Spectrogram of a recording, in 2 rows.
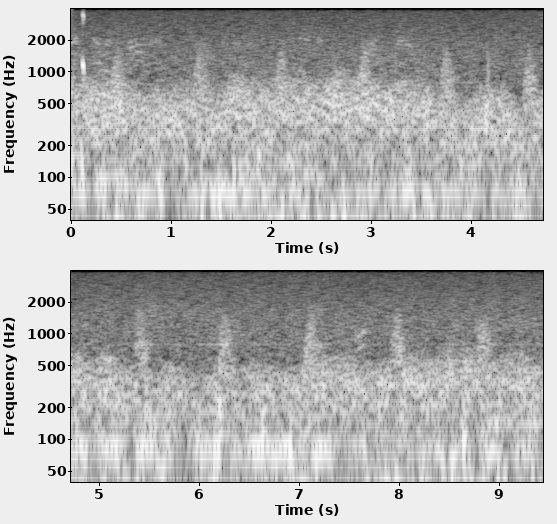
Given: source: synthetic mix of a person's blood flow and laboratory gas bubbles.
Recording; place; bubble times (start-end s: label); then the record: Doppler ultrasound of blood flow; subclavian vein
0.00-0.05 s: bubbles
0.07-0.17 s: bubbles
From the record:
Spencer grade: 1 (occasional bubble signal discernible with the cardiac motion signal, with majority of cardiac periods free of bubbles); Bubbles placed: anywhere in the cardiac cycle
